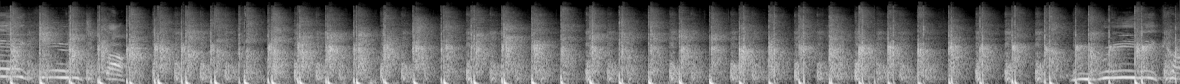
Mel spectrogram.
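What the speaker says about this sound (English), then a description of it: "Give it a big, huge clap." A small group claps in a steady, rhythmic beat to support medical workers, sharp hand claps repeating quickly and evenly for the whole stretch, close and loud with brief voices at the start and end.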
